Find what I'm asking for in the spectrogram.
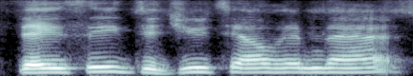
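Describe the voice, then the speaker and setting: A man's voice: fairly high pitch, little pitch movement, unhurried, dark tone, smooth. Argumentative American man on a panel show. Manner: argumentative, insistent, repeats himself. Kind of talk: heated panel debate and banter.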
